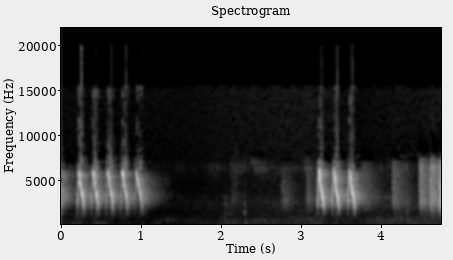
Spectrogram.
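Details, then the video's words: Bar-winged prinia song for tutoring young birds: a rapid series of five sharp, high descending notes, a pause, then three more and a buzzier burst, with faint low background noise. "CIBLEK GACOR || SANGAT COCOK UNTUK MASTERAN CIBLEK PAUD BELAJAR BUNYI"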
